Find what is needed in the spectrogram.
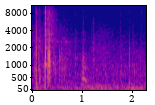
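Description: Miken Freak 23KP two-piece composite slowpitch softball bat hitting a pitched 52/300 softball: one sharp crack about a quarter second in. The bat is new, still being broken in, and the hitter finds the sound of the contact nice.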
